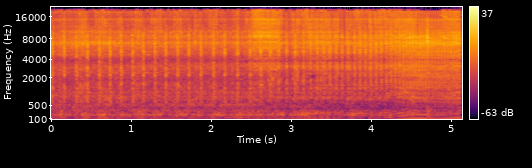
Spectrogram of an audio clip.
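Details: Chery Elara 2.0 engine knock at idle: fast, regular light ticking about three or four a second; suspected hydraulic lash adjuster, oil pressure warning light not on; cause unconfirmed.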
